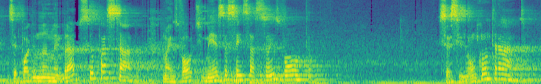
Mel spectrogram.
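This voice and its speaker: A Brazilian man giving a spiritist lecture, posing one rhetorical question after another and sometimes speaking softly to a single listener. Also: fairly high pitch. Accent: Brazilian Portuguese. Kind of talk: sermon-like lecture. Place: spiritist center hall. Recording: echoey hall with faint background noise.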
